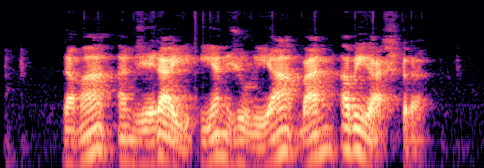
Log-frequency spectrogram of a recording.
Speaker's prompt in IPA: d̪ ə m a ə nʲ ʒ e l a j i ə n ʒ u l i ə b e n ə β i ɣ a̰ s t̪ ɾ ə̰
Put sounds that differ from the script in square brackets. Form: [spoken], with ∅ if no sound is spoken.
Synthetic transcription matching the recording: d̪ ə m a ə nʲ ʒ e [ɾ] a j i ə n ʒ u l i [a] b [a] n ə β i ɣ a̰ s t̪ ɾ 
